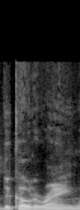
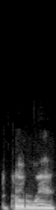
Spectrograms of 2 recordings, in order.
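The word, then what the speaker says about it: Dakota Rayne: I don't trust Dakota Rain. What's his name? – Yeah, you said it right. Dakota Rain Prescott.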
